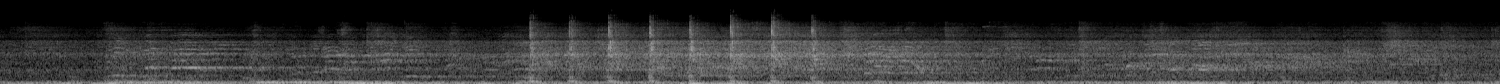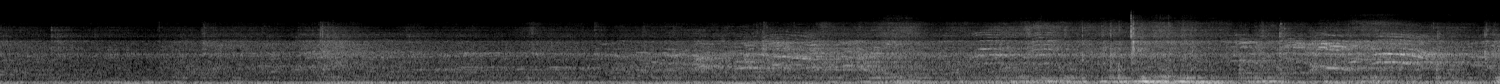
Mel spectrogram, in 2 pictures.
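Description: Ice hockey game in an echoing indoor rink: voices of players and spectators over the hollow rink ambience. About five seconds in comes a quick run of roughly ten sharp knocks, and the voices grow louder and busier near the end.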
